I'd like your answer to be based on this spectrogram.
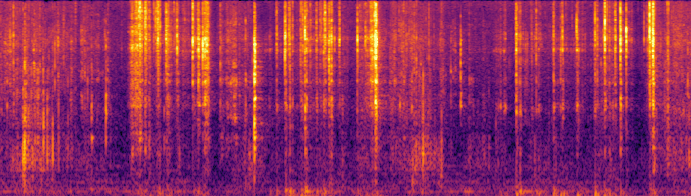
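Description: A solid, dry yellow bar of soap is held in the hand and cut with a metal box-cutter blade. The cutting makes a steady, dry crackling and scraping texture, with a low rumble underneath. Sharp, bright snapping clicks punctuate it throughout as the blade breaks through the brittle soap.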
